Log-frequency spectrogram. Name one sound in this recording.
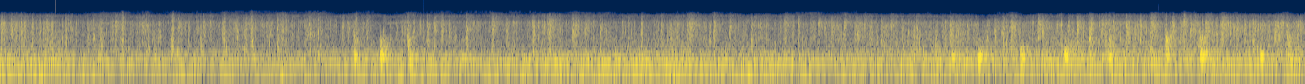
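A large fire roars and crackles loudly.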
